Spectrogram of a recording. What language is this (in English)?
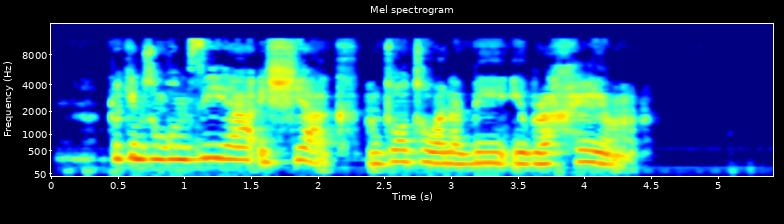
Swahili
